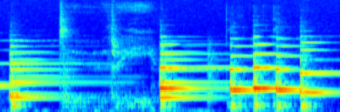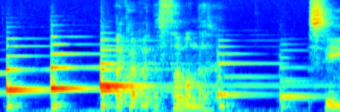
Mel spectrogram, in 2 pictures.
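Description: Piano playing a smooth, lyrical passage: a chord struck and left to ring, then melody notes about two a second over a lower accompaniment, each note dying away after it is struck.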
